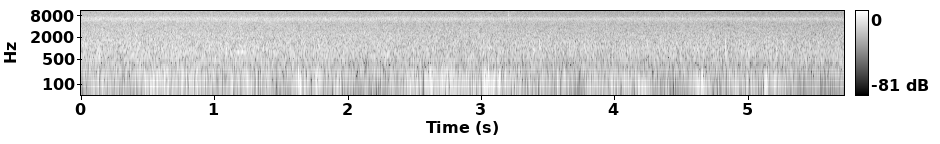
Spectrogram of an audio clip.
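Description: Strong typhoon wind from Typhoon Rolly in Laguna roars as a continuous broadband rush, gusting slightly, loud and enveloping with little rain and no voices.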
